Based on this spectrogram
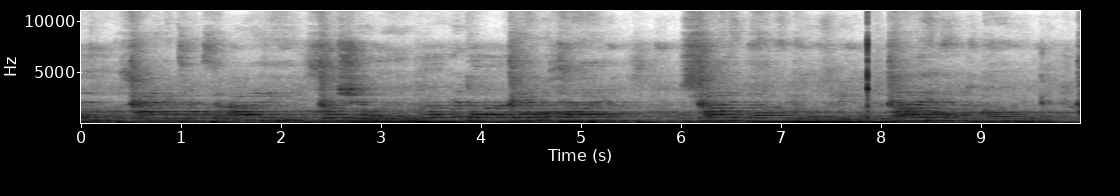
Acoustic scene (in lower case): cafe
